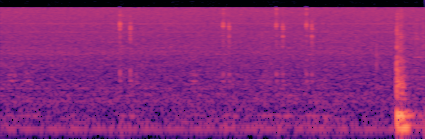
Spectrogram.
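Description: Faint computer-mouse clicks, several in quick pairs, from about a second in, over a quiet room background. A single loud low thump at the very end.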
